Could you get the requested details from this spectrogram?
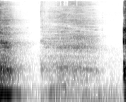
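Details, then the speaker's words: Adult woman with a cold and a failing voice coughing: a brief loud cough burst, a quiet breathy stretch, then the start of another cough. "Excusez-moi, ça doit être très désagréable pour vous en vidéo de m'entendre tousser, mais c'est la cata, hein. J'ai chopé la crève, j'ai la voix qui part en cacahuète, enfin bref."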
